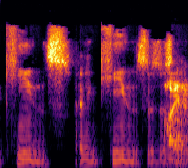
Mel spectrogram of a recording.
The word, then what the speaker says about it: Keynes: Keynes.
